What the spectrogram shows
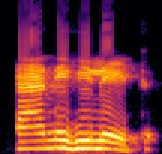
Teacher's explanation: There are at least 4 to 5 sounds for syllables being present in this particular word. Now we have to stress on this na sound, then it will become clear. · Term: stress mark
